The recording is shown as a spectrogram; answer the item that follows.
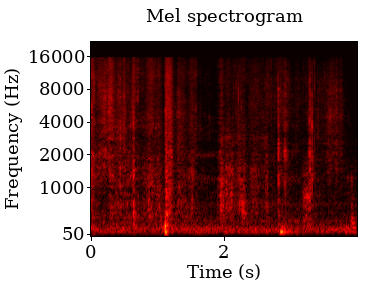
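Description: Unboxing handling noise: a paper packing slip rustled and picked up from a cardboard shipping box. There is crackly scraping throughout, with a sharp knock about a second in and a duller one near three seconds.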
